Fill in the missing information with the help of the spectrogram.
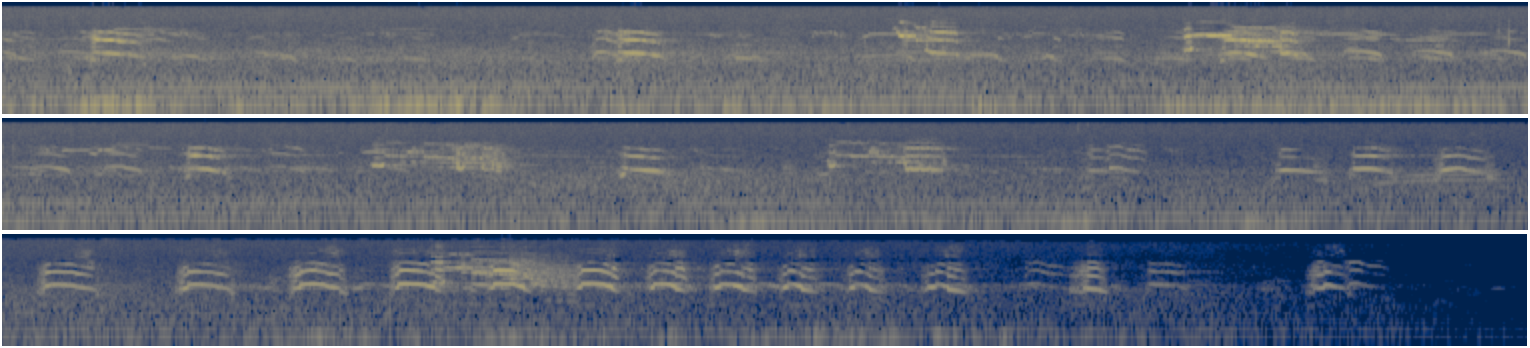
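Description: A flock of birds calling: many short, repeated calls overlapping one another, with a low rumble beneath them for the first several seconds. It all fades out shortly before the end.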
